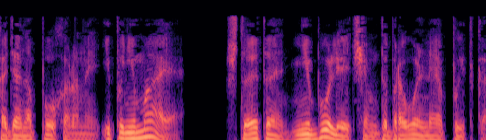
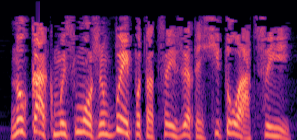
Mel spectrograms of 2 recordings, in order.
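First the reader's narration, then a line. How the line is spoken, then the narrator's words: Shrill, thin, angry and frightened. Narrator (Russian): спросил Уэсли Моуч голосом визгливым и тонким от злости и страха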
